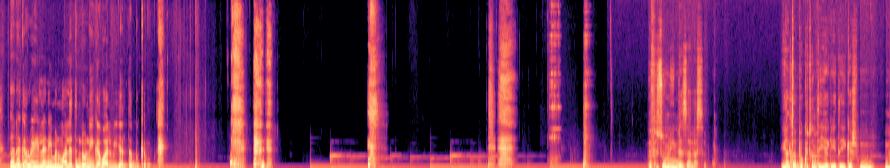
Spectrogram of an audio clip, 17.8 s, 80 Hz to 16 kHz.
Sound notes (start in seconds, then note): 3.2 crying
